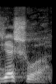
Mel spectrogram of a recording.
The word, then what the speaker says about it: Yeshua: In Hebrew, it's pronounced Yeshua.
